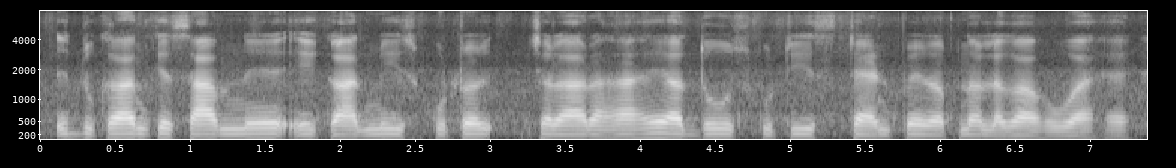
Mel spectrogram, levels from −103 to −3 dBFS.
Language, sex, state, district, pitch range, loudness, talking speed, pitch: Hindi, male, Uttar Pradesh, Lalitpur, 105-110 Hz, -21 LUFS, 155 wpm, 110 Hz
